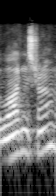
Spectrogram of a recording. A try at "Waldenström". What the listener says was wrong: No, it's an umlaut on the O. In Sweden, you pronounce the name Waldenström. Waldenström, yes.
